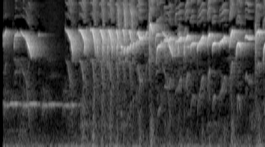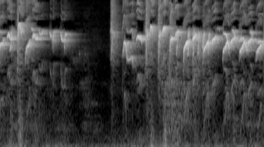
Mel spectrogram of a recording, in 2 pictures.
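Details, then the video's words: Sunbird of the wulung or muncang type, a fighter kept by bird hobbyists, singing fast high-pitched trilling chatter in long continuous runs with a brief pause, over a low steady background hum. "Kolibri wulung/muncang gacor fighter"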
